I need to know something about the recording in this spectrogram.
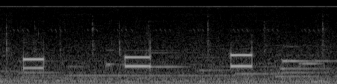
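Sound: telephone keypad dialing tones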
